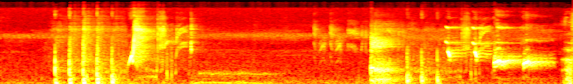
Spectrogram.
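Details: A male Vogelkop Bowerbird, a mimic, directs his song at a watching female during courtship at his bower: rapid dry clicks and rattling bursts, a pause, then harsh churring noises mixed with short whistled notes.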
